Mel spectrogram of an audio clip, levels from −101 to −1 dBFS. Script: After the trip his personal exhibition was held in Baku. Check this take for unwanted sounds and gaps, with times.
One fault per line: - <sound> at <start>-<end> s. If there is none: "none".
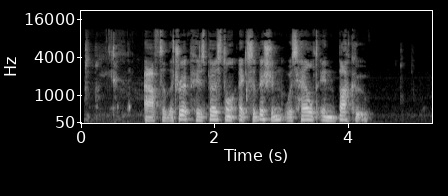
none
